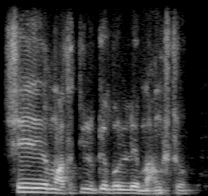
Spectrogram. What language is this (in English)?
Bangla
